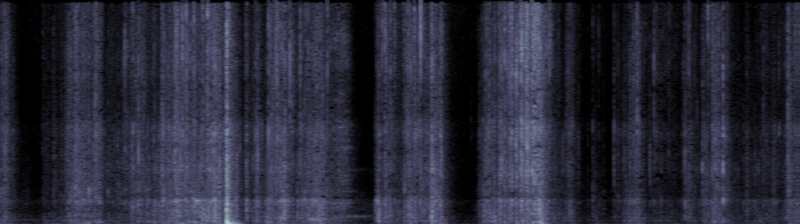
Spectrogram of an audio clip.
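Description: Clear plastic packaging crinkling in irregular bursts as hands handle a packaged folded fabric, with a sharp click about two seconds in.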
